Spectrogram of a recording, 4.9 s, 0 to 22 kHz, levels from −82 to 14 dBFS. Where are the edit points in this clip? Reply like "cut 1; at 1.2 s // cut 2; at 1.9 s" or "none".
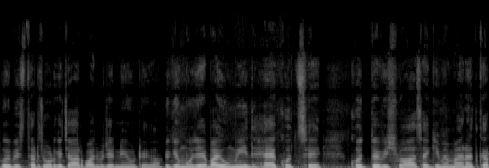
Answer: cut 1; at 1.5 s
